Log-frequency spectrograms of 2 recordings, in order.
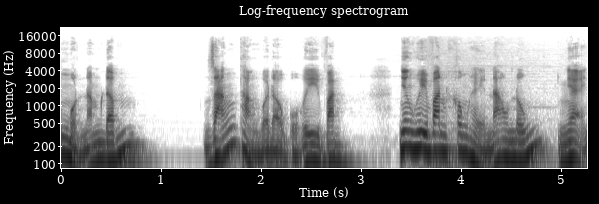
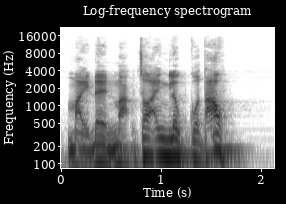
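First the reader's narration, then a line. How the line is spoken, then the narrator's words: Roar. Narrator (Vietnamese): ông Cương gầm lên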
